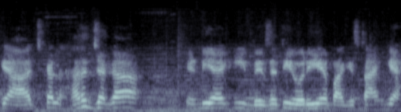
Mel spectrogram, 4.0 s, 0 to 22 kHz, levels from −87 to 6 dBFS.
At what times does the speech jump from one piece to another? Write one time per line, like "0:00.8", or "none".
none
